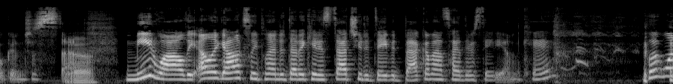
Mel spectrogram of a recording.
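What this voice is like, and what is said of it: Usual voice. Nothing is said of it.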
